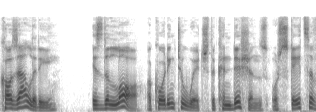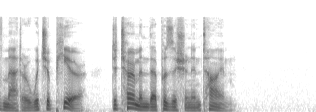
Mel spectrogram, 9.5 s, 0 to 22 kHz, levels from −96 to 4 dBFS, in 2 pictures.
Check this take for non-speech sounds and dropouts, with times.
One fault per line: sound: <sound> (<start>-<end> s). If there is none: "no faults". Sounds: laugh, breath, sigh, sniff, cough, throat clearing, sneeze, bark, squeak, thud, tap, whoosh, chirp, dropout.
no faults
